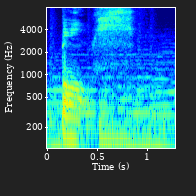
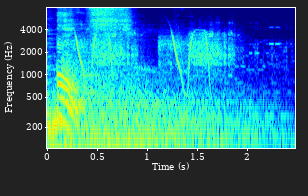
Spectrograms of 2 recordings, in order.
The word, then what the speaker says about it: Bolse: Time to head off to the next mission, which is Bolse. I think that's how you say it. I've always called it Bolse. It's B-O-L-S-E.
